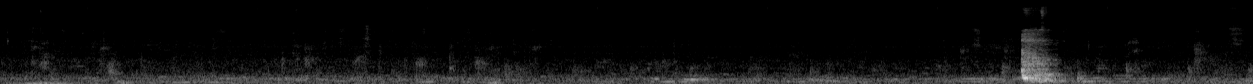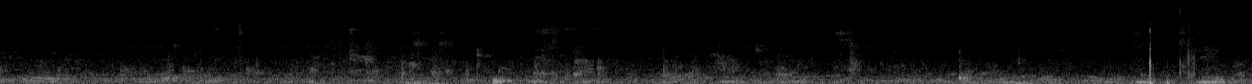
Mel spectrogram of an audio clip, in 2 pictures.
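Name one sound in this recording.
A crowd of men and women murmurs quietly in a room.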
